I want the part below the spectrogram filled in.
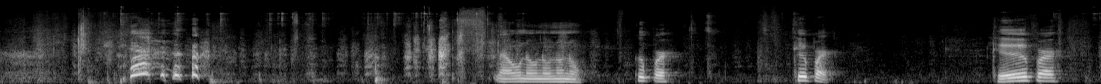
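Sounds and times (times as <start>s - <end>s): dog panting: 0.4s - 7.9s, 8.7s - 10.0s.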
